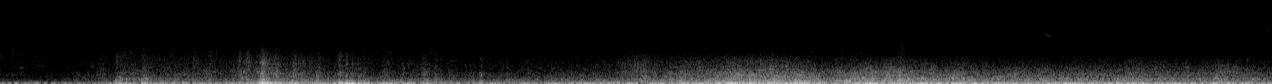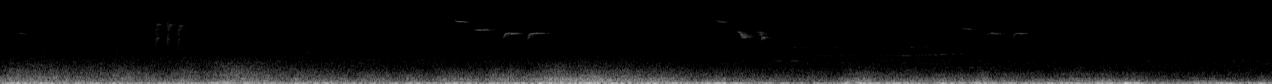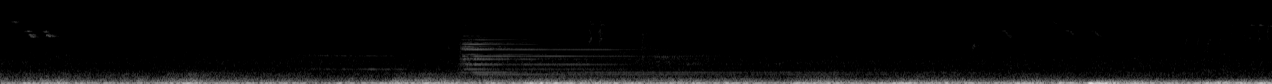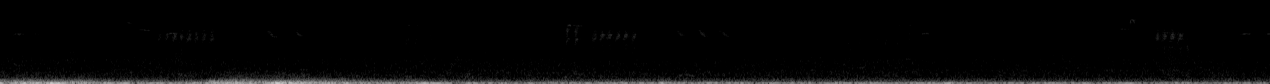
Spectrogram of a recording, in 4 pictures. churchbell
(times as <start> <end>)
30.0 33.7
